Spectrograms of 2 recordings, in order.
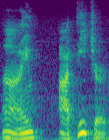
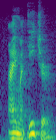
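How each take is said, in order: First: There is a pause between I'm and a. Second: The m of I'm runs straight into a. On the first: The speaker calls it wrong. "hacen una pausa" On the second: The speaker calls it right. "Pegamos la M y la I y decimos ma"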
